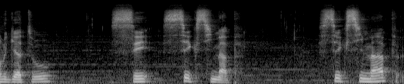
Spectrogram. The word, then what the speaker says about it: Sexy Map: Sexy Map, comme ça se prononce, sexy, tout attaché avec map.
